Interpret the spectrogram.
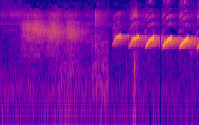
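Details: Common Iora singing actively as a tutor recording for songbirds: after a soft hiss and a click, a fast series of five bright upslurred whistles, evenly spaced about three per second.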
